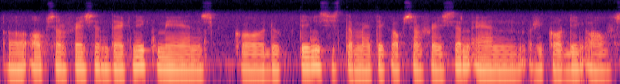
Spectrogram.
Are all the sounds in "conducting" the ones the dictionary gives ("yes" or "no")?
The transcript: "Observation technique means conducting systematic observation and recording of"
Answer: no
